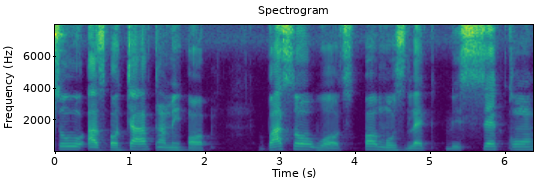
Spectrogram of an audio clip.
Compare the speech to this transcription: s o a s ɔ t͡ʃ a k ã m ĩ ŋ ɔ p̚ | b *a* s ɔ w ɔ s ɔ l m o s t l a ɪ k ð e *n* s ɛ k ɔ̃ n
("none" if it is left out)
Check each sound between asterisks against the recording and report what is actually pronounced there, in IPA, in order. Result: a, none

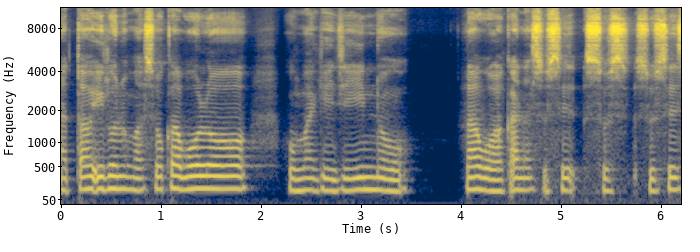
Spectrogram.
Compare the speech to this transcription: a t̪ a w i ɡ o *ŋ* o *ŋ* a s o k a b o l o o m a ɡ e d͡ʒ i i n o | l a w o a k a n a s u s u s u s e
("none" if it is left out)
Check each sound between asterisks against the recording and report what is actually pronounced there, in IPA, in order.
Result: n, m

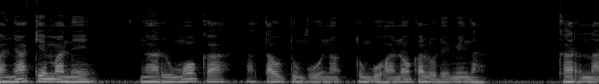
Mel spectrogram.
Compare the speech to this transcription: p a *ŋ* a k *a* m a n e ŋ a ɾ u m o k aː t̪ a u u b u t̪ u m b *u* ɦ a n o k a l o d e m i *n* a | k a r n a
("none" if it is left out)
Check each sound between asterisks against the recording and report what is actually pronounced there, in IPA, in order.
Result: ɲ, e, u, n

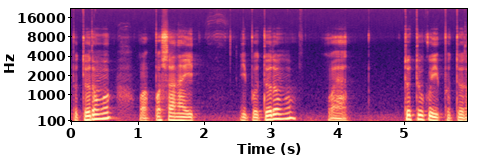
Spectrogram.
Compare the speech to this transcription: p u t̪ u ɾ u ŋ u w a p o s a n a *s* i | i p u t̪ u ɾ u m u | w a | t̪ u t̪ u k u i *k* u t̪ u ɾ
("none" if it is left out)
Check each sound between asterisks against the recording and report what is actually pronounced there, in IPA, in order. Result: none, p

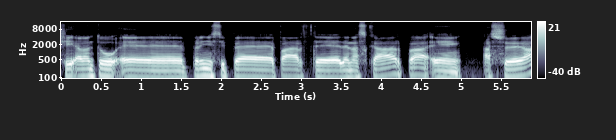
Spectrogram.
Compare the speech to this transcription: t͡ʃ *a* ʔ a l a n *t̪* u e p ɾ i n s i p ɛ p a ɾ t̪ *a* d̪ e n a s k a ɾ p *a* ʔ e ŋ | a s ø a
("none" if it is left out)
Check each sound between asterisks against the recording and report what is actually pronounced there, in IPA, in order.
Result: i, t̪, e, a

